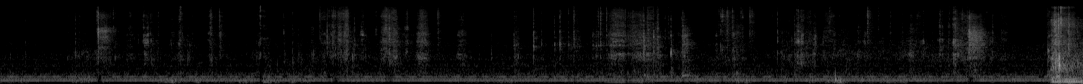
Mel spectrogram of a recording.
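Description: A cardboard perfume carton being opened by hand: soft scrapes, taps and rustles of paperboard as the end flap is worked open and the inner tray is slid out to free the glass bottle.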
